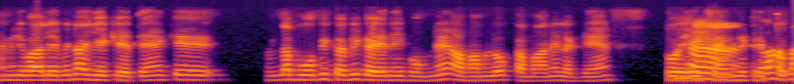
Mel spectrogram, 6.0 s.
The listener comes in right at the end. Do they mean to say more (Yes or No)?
Yes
